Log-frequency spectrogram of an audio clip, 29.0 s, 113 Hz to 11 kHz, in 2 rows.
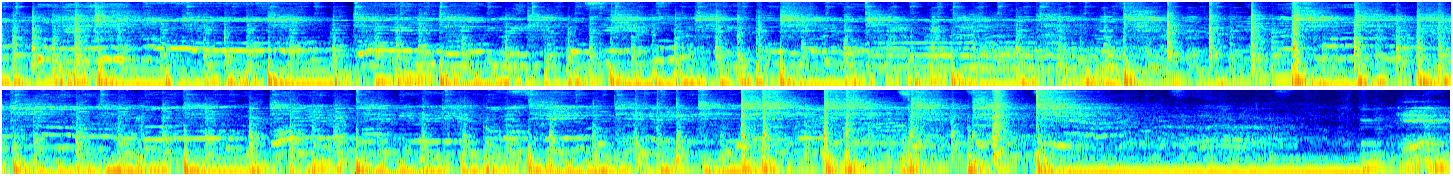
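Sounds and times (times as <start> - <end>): heavy bass drum: 0.0 - 28.4
percussion ensemble: 0.0 - 28.9.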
